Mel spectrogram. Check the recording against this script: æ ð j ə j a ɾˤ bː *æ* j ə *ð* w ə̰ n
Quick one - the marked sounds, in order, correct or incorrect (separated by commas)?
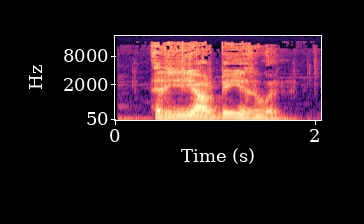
incorrect, correct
